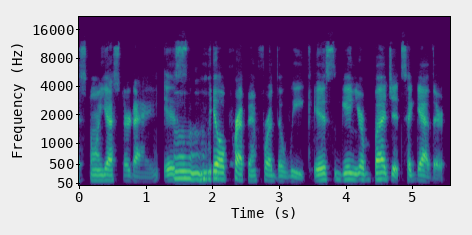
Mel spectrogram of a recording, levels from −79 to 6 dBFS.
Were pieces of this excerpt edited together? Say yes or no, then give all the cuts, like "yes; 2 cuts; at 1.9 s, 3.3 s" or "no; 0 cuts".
no; 0 cuts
